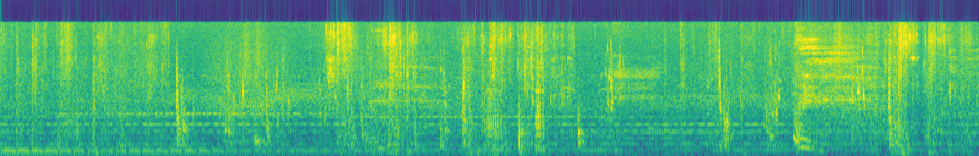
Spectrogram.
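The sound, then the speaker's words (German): A flat metal box, taken from a small cave, scrapes and clunks as two people drag it to a boat, with scattered footsteps and knocks over a steady low engine hum near the water. No one speaks. “Er führte Justus zu einer kleinen Höhle, unter der eine flache, Metallkiste verborgen war und schleppte sie mit Justus zum Boot.”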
